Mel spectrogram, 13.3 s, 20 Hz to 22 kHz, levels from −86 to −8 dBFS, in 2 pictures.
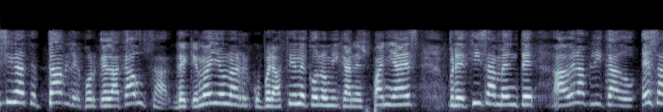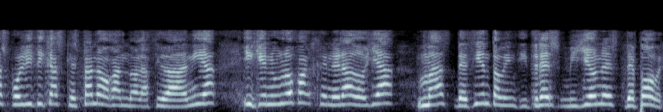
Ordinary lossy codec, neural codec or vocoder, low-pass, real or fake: AAC, 32 kbps; codec, 16 kHz, 4 kbps, FunCodec, trained on LibriTTS, 50 frames a second; 7.2 kHz; fake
